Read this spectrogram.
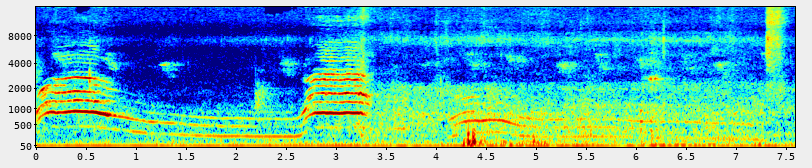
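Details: Cat during a fight yowling: a long, drawn-out wail that slides slowly downward, then a short second cry, followed by a quieter, lower moaning yowl.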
